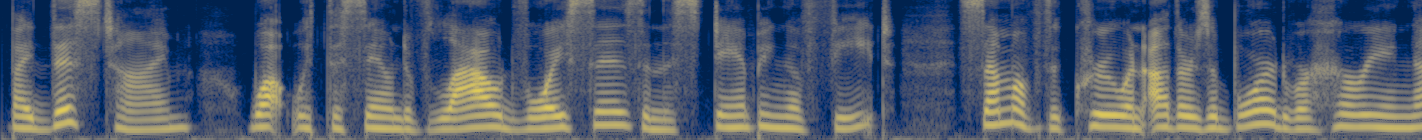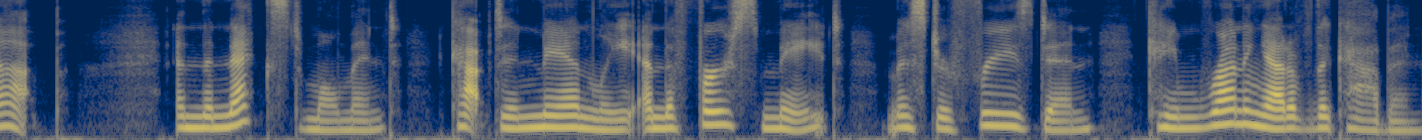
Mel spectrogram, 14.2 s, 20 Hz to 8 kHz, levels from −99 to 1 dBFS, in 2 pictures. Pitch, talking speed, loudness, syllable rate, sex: 200 Hz, 180 wpm, -22 LUFS, 4.4 syllables/s, female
